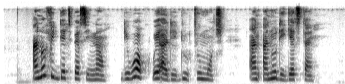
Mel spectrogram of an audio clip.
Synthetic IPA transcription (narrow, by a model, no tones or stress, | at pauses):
anofit̚detpɛsĩnːaʊ | diwɔkweaɪdedutʰumɔt͡ʃ | ʔãnanodeɡɛttãɪ̃m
